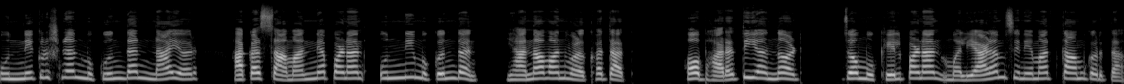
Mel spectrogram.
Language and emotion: Goan Konkani, neutral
